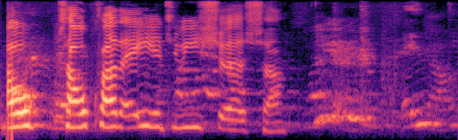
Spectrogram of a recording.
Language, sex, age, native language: Icelandic, male, 10, Icelandic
